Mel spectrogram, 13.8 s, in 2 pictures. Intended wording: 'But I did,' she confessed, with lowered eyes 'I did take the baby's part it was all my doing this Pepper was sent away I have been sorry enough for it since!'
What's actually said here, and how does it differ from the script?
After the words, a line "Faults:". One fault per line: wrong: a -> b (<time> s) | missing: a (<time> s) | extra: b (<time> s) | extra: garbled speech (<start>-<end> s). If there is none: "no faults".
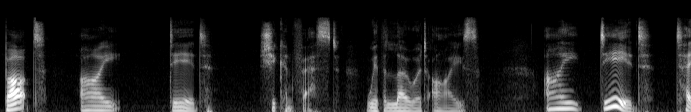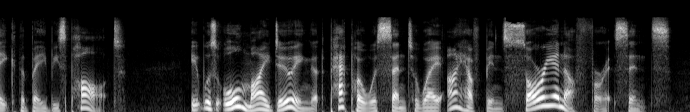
'But I did,' she confessed, with lowered eyes 'I did take the baby's part it was all my doing that Pepper was sent away I have been sorry enough for it since!'
Faults:
wrong: this -> that (10.0 s)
